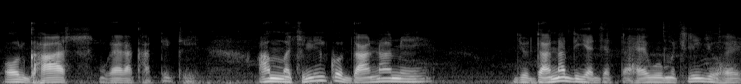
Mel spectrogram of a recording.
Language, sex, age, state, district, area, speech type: Hindi, male, 60+, Uttar Pradesh, Lucknow, rural, spontaneous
